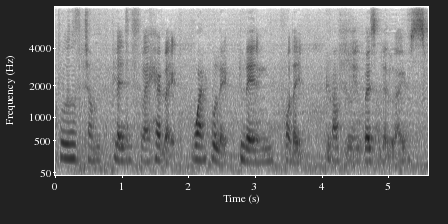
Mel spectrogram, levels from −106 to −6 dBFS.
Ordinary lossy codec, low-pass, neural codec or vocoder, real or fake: none; none; codec, 16 kHz, 0.8 kbps, ZipCodec; fake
